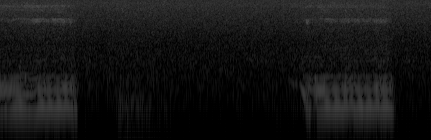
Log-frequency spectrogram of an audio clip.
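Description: Two low, buzzing, drawn-out snores about four seconds apart, with a quiet breath between: a sleeping dog snoring.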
